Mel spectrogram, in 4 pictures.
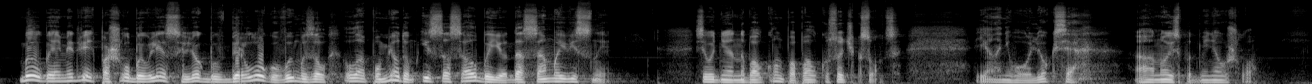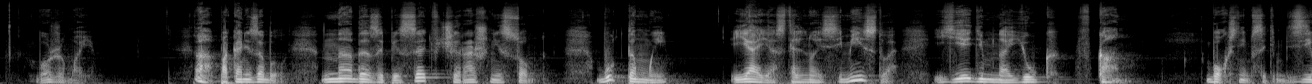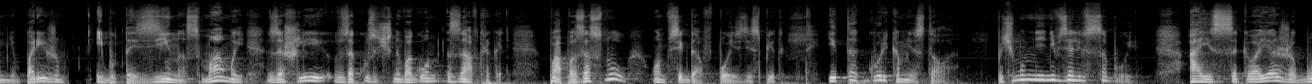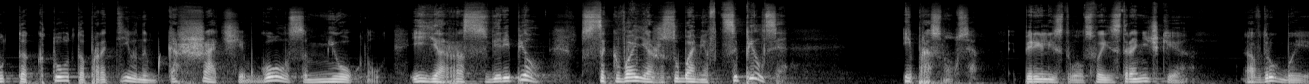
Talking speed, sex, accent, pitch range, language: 135 wpm, male, native, 105-145 Hz, Russian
